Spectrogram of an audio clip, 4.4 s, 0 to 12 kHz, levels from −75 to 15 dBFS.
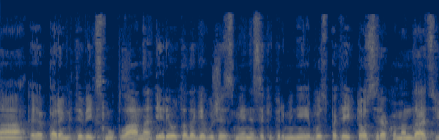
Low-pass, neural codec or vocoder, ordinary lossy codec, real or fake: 10.8 kHz; none; AAC, 32 kbps; real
